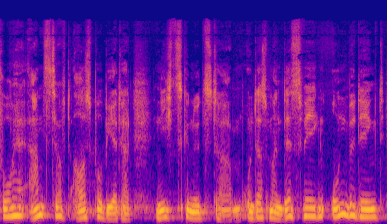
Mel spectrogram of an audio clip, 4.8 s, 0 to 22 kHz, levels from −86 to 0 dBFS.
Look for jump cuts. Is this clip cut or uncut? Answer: uncut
